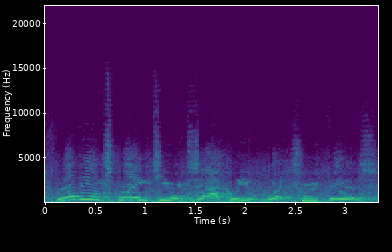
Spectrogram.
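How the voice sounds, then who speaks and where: A man's voice over noticeable background noise. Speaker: street preacher. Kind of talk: sermon. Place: street. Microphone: pa.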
